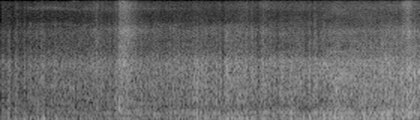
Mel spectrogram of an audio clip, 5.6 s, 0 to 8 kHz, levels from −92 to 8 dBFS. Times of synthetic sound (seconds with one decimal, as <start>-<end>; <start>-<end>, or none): 3.4-5.6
